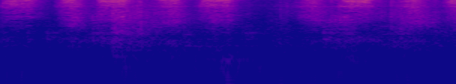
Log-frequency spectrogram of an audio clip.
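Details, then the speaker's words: Four rhythmic soft hissing squeezes, about two per second, as the hand bulb of a manual sphygmomanometer inflates the blood pressure cuff during a demonstration of checking blood pressure. "तो यह हमारा bulb है जिससे जिसको हम दबा के cup में प्रेशर बढ़ा सकते हैं"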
